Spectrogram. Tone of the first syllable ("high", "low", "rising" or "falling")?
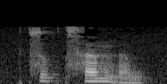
high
